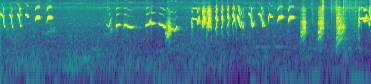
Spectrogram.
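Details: Tame oriental magpie-robin singing with tail opened to anger rival males: crisp curling whistles, a slurred fluty phrase, then a fast run of sharp repeated chips and buzzy notes, with faint low background rumble.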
